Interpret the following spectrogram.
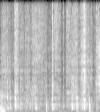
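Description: Scored cardstock being folded one way and then the other by hand, the card rustling and crinkling with small irregular clicks as the creases give.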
